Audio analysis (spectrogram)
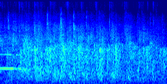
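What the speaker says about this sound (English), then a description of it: "Give him a round of applause." An audience at a procurement leaders summit gives a panelist a round of applause. The clapping is steady and even throughout, with a brief tone audible at the start.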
